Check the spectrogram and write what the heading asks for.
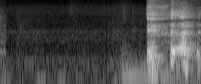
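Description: A man coughs twice, short and sharp, about a second and a half in, after a quiet stretch of room tone.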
